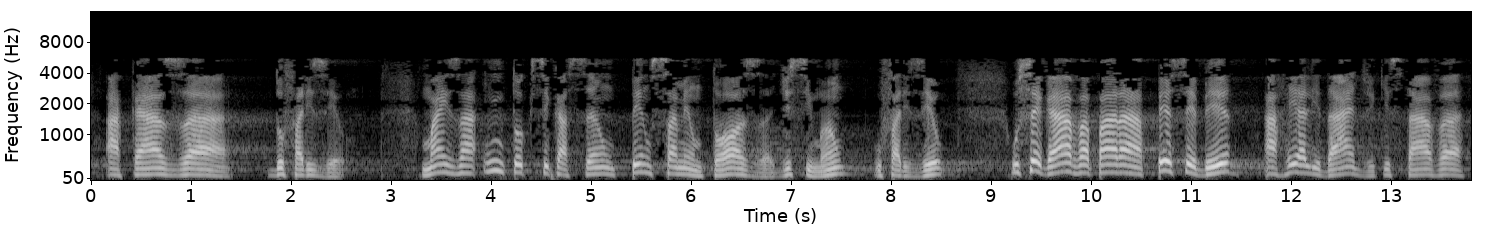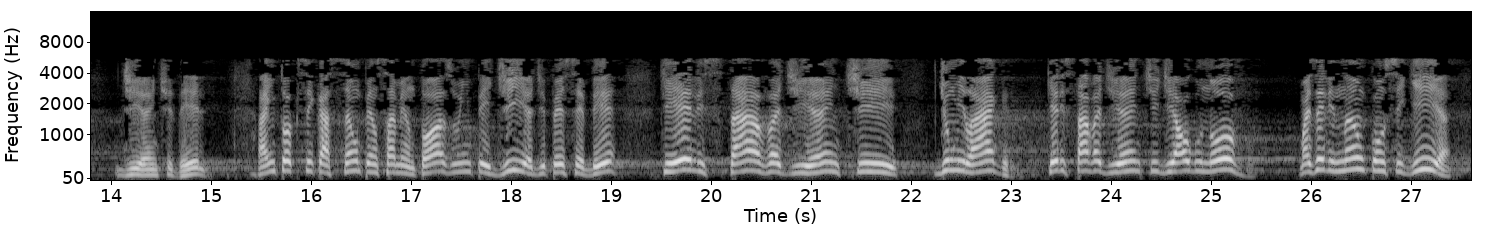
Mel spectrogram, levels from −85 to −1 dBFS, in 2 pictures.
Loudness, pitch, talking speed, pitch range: -21 LUFS, 165 Hz, 100 wpm, 125-200 Hz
